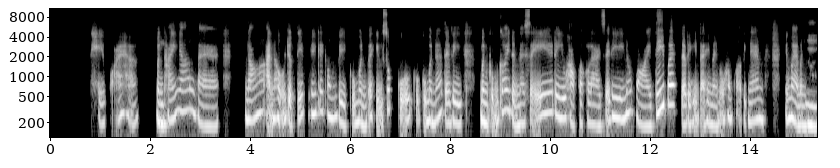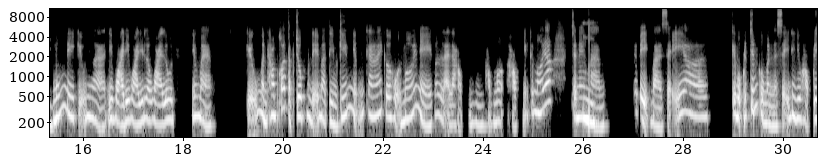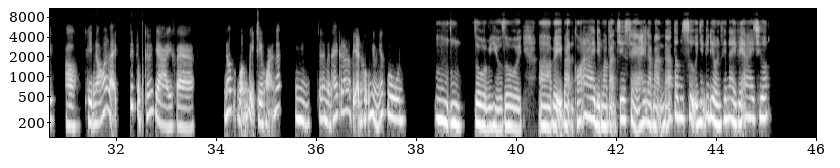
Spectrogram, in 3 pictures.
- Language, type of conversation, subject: Vietnamese, advice, Tôi cảm thấy trống rỗng và khó chấp nhận nỗi buồn kéo dài; tôi nên làm gì?
- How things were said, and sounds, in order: tapping; other background noise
